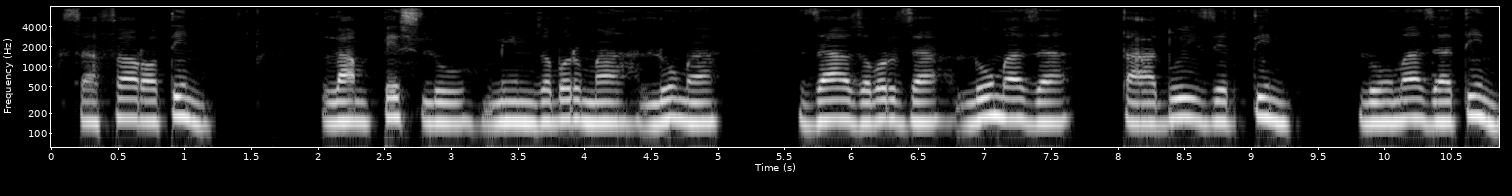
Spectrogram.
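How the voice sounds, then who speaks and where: A man teaching Quran reading, spelling out letters and syllables slowly and deliberately, one at a time. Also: on the high side, darkish tone, dry recording, muffled recording. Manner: slow, deliberate letter-by-letter drilling. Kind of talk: slow spelling-out lesson.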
